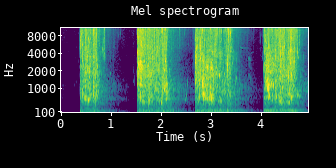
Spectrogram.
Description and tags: Small loop of a "swimming" sound in a lake. Recorded with Zoom H2n near a forest in Germany (see geotag) on March 18th 2015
